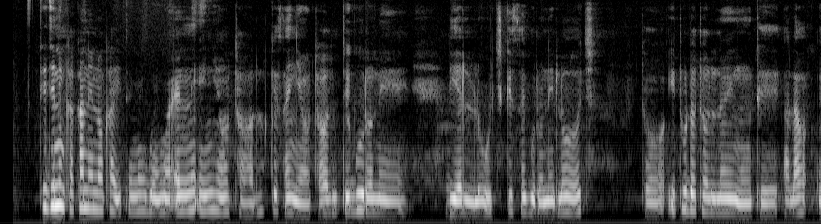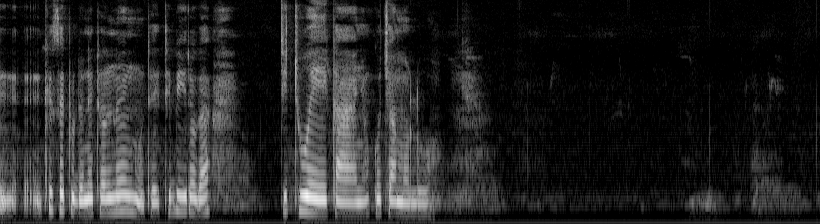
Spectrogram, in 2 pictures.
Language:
Luo (Kenya and Tanzania)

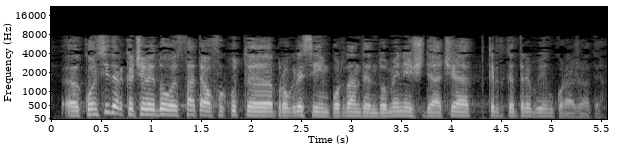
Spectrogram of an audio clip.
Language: Romanian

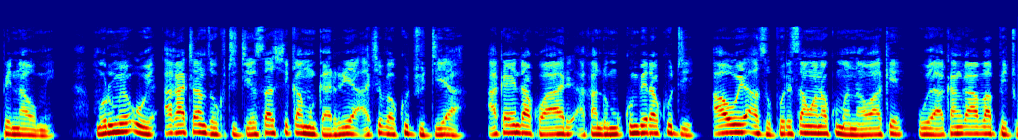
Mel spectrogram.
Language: Shona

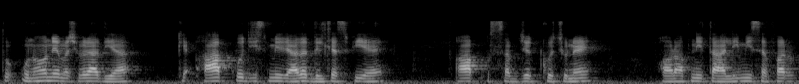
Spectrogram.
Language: Urdu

